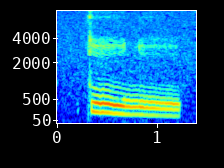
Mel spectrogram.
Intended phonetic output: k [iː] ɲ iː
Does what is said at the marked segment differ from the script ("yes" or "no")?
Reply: no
